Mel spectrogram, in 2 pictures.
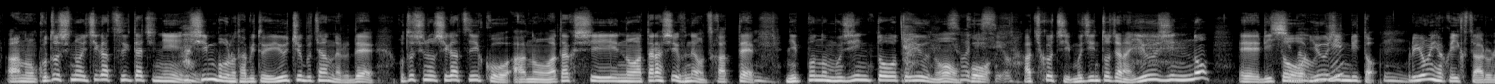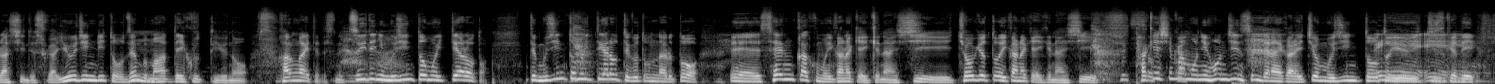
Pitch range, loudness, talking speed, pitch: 130-200 Hz, -17 LUFS, 410 characters per minute, 170 Hz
